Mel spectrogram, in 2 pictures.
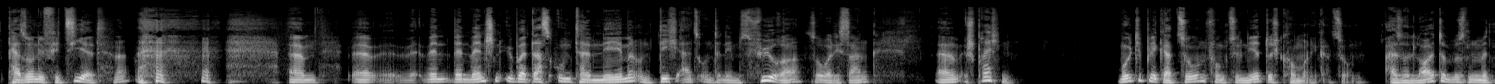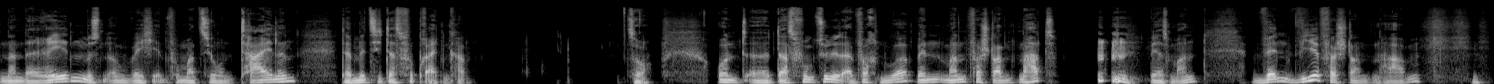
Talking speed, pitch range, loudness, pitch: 110 wpm, 90-120 Hz, -18 LUFS, 105 Hz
